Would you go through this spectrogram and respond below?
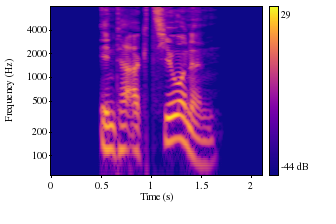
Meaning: plural of Interaktion
- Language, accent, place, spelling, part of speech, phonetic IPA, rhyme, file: German, Germany, Berlin, Interaktionen, noun, [ɪntɐʔakˈt͡si̯oːnən], -oːnən, De-Interaktionen.ogg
